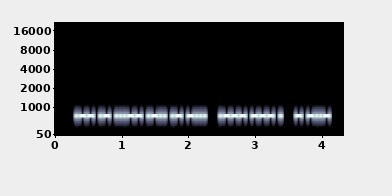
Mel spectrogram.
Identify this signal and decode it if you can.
Morse code, heard as a keyed tone, about 40 wpm, 700 Hz. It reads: WA3LAB JOE TX
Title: K1USN SST QSO Practice - 40wpm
